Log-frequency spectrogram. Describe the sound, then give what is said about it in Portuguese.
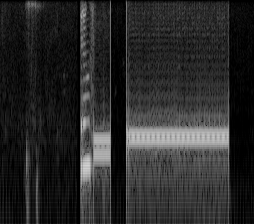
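Telephone line tones play while a call is transferred. A couple of faint clicks come first, then a short two-pitched beep, then a long, steady, loud tone that cuts off abruptly. No one talks. “Agora, senhora Rosa, peço que aguarde um momento em linha, por gentileza. Não desliga, não, que eu vou transferir o contato para o controle de qualidade”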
